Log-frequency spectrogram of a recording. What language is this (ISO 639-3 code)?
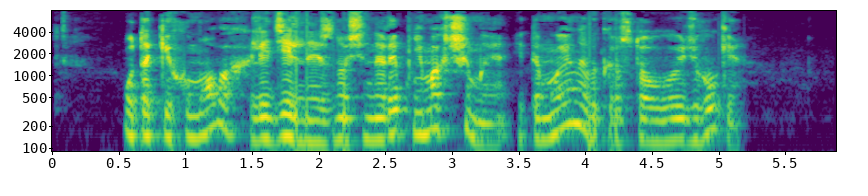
bel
